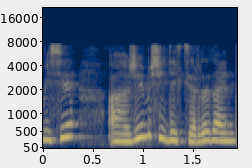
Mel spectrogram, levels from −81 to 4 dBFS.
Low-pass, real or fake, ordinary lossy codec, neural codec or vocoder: 7.2 kHz; real; none; none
